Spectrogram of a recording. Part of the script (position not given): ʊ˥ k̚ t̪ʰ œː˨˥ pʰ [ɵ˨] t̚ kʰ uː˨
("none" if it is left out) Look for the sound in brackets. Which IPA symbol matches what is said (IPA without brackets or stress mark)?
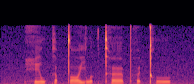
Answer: ɵ˨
